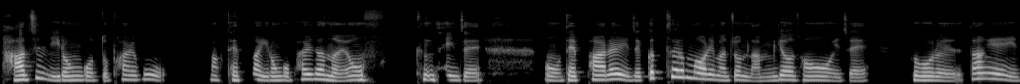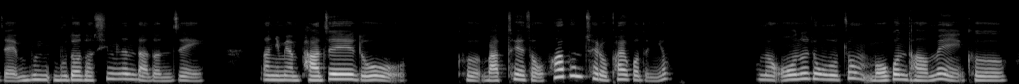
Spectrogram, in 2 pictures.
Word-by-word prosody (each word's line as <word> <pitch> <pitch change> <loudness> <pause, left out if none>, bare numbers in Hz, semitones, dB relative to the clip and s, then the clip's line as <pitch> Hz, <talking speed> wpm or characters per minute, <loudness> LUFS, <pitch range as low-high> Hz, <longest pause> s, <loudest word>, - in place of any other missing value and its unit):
바질 220 +4 +3
이런 195 +1 +1
것도 190 -2 -4
팔고 220 0 -3 0.4
막 210 -3 -7
대파 205 +4 -2
이런 190 0 0
거 185 - -1
팔잖아요. 205 -3 +2 0.5
근데 220 -3 -3
인제 185 -3 -3 0.6
어 180 -2 -2
대파를 215 +5 +4
이제 185 0 -3
끄트머리만 285 - +2
좀 205 -1 -1
남겨서 190 +2 -1
이제 165 0 -8 0.4
그거를 190 -4 -1
땅에 255 -5 +1
이제 170 -2 -5
문 210 +4 -2
묻어서 200 0 0
심는다든지 185 -8 -4 0.5
아니면 205 -3 -1
바질도 205 -1 +5 0.5
그 190 -5 -5
마트에서 185 0 -1
화분째로 350 - +3
팔거든요. 215 0 -2 0.8
그러면 215 -3 -4
어느 230 +6 +3
정도 225 -4 +2
좀 270 0 -4
먹은 195 +6 +3
다음에 195 0 -1
그 185 -2 -3
200 Hz, 260 characters per minute, -23 LUFS, 185-230 Hz, 0.8 s, 바질도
